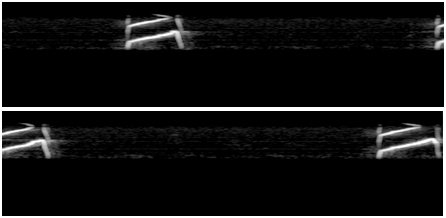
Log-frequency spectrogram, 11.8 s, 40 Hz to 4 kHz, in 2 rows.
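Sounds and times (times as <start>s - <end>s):
male little owl hooting: 1.6s - 2.6s, 5.8s - 6.7s, 10.9s - 11.7s.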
